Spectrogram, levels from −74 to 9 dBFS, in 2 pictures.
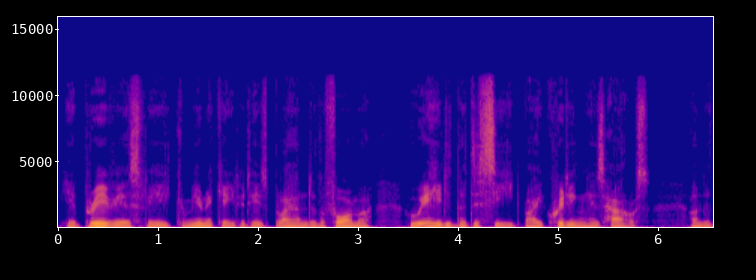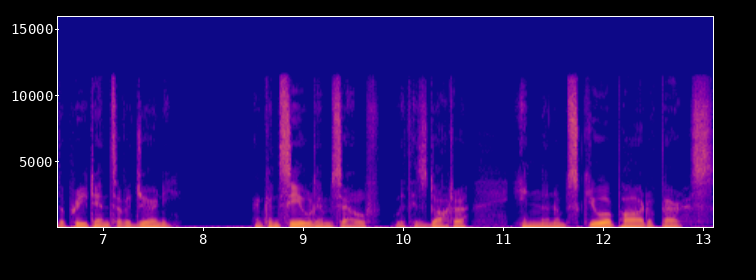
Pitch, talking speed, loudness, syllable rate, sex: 100 Hz, 160 wpm, -22 LUFS, 5.2 syllables/s, male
